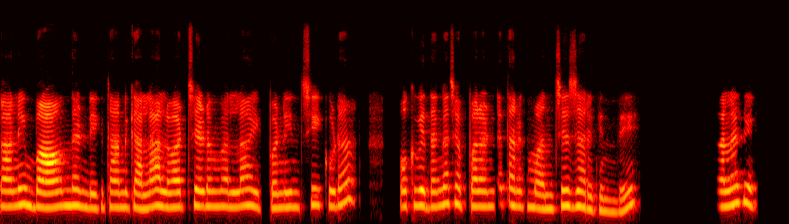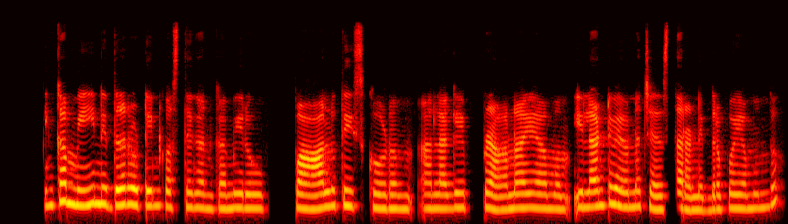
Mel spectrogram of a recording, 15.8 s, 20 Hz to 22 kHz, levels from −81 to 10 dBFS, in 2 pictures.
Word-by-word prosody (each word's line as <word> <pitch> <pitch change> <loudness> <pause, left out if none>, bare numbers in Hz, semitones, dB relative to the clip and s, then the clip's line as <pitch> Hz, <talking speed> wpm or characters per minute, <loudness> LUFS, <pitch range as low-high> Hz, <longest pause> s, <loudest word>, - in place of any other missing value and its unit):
కానీ 250 +2 +2 0.2
బావుందండి. 240 0 +6
తనకలా 235 0 0
అలవాటు 240 0 +1
చేయడం 250 -1 +1
వల్ల 240 0 -2 0.2
ఇప్పడి 225 0 -5
నుంచి 240 +3 -5
కూడా 255 +4 -1 0.6
ఒక 250 - -5
విధంగా 250 +3 0
చెప్పాలంటే 250 -1 -2
తనకు 250 -2 -2
మంచే 215 +3 -1
జరిగింది. 190 -5 -3 1.0
అలాగే 285 +3 +1 0.9
ఇంకా 265 +5 +2
మీ 260 - +3 0.2
నిద్ర 265 -1 +3
రొటీన్‌కొస్తే 255 -2 -1
గనుక 220 -1 -4
మీరు 225 -1 -1 0.4
పాలు 220 +3 +5
తీసుకోవడం 225 -4 -2 0.3
అలాగే 220 +1 -1 0.2
ప్రాణాయామం 220 0 +1 0.2
ఇలాంటివేమన్నా 245 0 +2
చేస్తారా 205 0 -1
నిద్రపోయే 210 +3 -3
ముందు? 230 +6 -5
240 Hz, 115 wpm, -23 LUFS, 220-250 Hz, 1.0 s, బావుందండి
